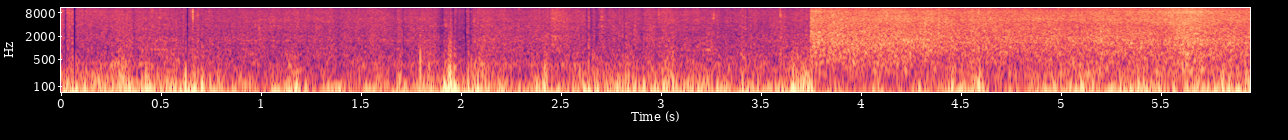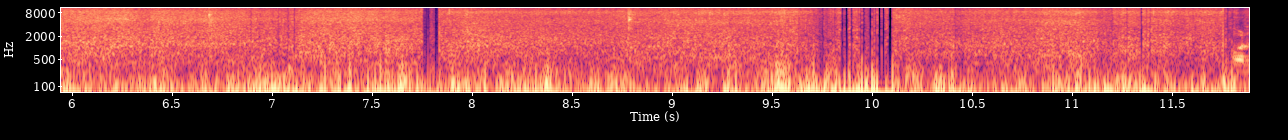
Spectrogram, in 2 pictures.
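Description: Strong wind buffets the microphone while waves rush against a sailboat at sea, a loud continuous roar with gusts and no talk.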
